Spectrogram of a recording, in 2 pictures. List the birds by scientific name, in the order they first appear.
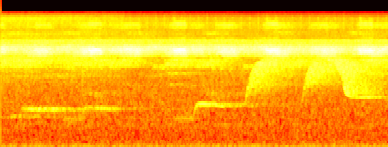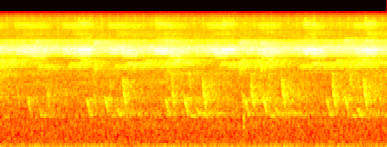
Cercomacra cinerascens, Odontophorus stellatus, Lipaugus vociferans, unidentified bird, Campylorhynchus turdinus, Piculus leucolaemus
